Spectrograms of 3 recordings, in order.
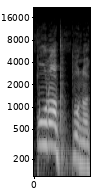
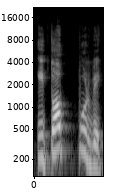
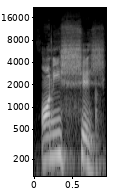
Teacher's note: শব্দের মাঝখানে বিসর্গ থাকলে বিসর্গের যে পরের বর্ণ সেটা কি হবে দ্বিত্ব উচ্চারিত হবে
